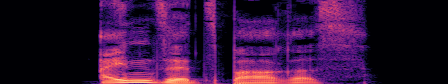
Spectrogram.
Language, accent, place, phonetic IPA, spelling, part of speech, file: German, Germany, Berlin, [ˈaɪ̯nzɛt͡sbaːʁəs], einsetzbares, adjective, De-einsetzbares.ogg
- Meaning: strong/mixed nominative/accusative neuter singular of einsetzbar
